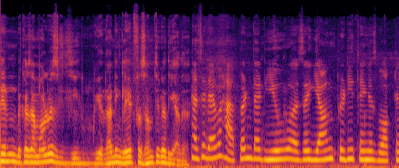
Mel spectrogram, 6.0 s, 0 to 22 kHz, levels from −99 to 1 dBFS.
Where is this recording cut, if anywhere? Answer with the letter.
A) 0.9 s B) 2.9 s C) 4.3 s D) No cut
B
